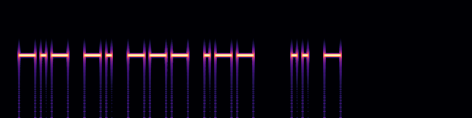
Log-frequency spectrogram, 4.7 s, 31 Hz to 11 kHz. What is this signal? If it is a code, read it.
Morse code, heard as a keyed tone, about 22 wpm, 700 Hz. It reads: KNOW IT
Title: Sets of 5 Words Encore2 22wpm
